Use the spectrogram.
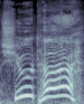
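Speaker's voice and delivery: high, loud yell while being shocked. Acted. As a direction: cry out, hammed-up, mid-electrocution. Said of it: "I'm gonna yell".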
